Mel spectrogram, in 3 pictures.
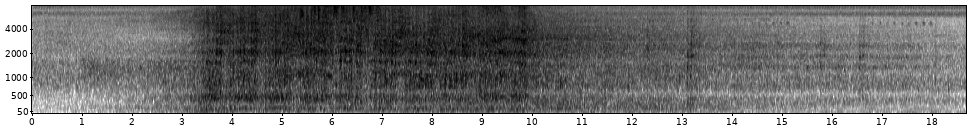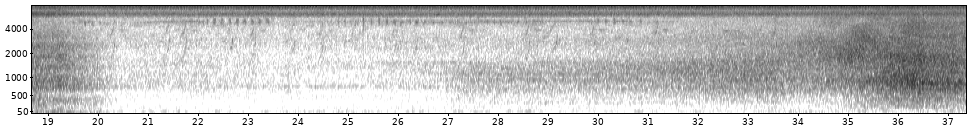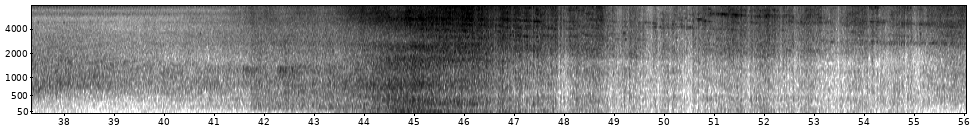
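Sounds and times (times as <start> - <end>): freight train approaching: 0.0 - 20.4, 31.6 - 56.0
outdoor ambience: 0.0 - 56.0
train wheels clattering: 3.2 - 18.2, 41.4 - 56.0.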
